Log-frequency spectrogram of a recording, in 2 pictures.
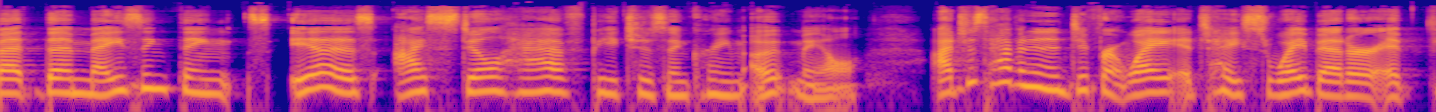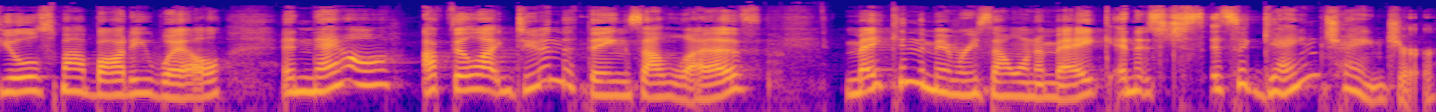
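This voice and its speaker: A woman with an American accent speaks in an ordinary speaking voice, her fairly high pitch moving with lively intonation at a moderate pace. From northwestern Georgia, US South. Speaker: podcast host. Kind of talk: casual chat with co-host, plus sales pitch.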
